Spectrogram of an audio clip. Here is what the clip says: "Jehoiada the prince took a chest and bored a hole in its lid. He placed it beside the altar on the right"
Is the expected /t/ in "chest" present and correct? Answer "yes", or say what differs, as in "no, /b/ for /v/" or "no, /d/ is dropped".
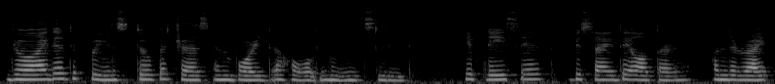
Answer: no, /t/ is dropped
